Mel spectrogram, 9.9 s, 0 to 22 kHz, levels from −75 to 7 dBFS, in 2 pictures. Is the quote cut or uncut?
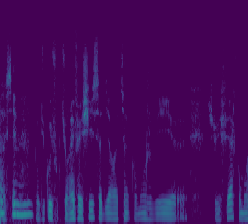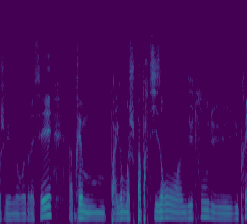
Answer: uncut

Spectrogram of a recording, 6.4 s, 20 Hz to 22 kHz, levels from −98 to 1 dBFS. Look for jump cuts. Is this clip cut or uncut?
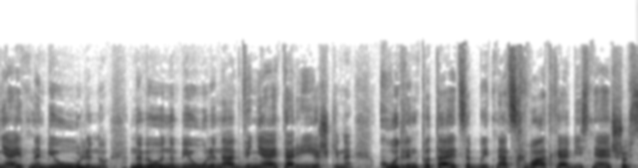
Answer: uncut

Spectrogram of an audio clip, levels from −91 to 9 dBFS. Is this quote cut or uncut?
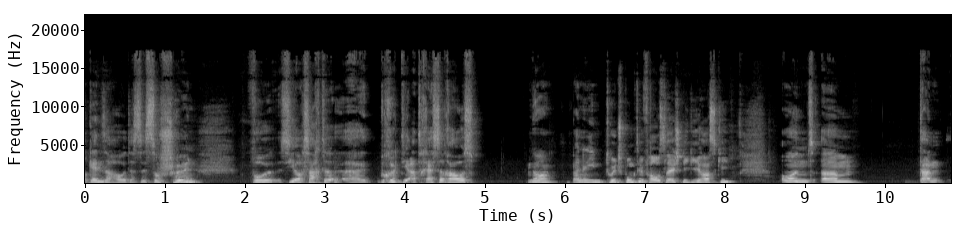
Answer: uncut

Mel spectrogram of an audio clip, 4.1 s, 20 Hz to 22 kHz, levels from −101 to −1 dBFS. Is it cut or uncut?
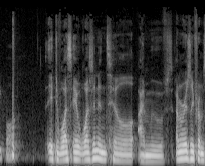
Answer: uncut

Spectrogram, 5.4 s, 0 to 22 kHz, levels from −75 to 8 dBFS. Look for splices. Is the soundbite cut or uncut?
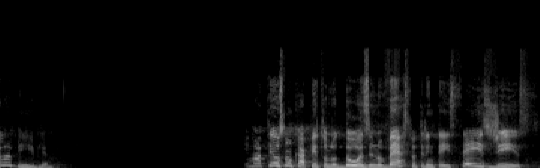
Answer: uncut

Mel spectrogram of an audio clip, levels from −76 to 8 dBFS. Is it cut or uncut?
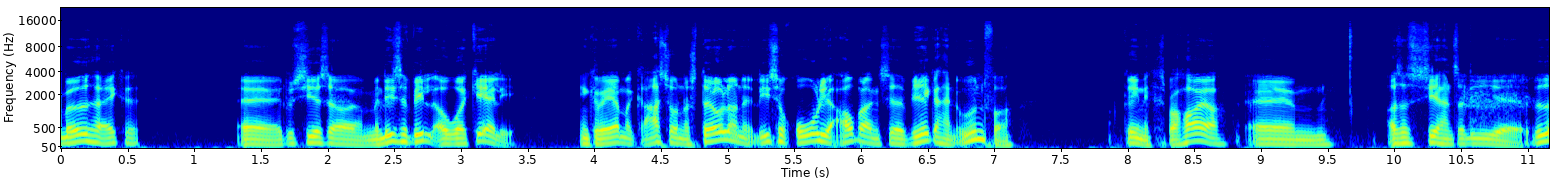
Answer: cut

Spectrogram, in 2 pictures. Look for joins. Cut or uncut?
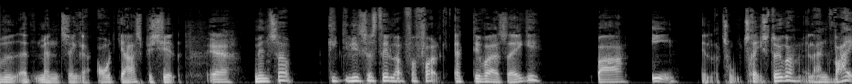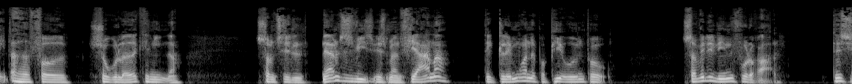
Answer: uncut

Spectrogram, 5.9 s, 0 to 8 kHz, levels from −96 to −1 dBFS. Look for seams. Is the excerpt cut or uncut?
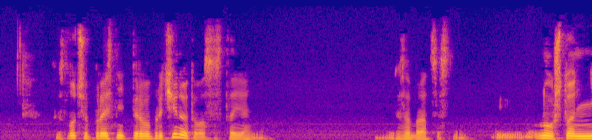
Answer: uncut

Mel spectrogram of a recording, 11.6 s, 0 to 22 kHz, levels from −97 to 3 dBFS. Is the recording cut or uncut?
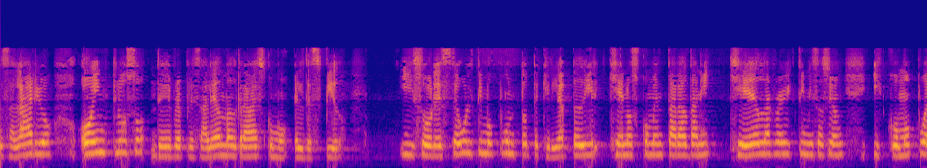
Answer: cut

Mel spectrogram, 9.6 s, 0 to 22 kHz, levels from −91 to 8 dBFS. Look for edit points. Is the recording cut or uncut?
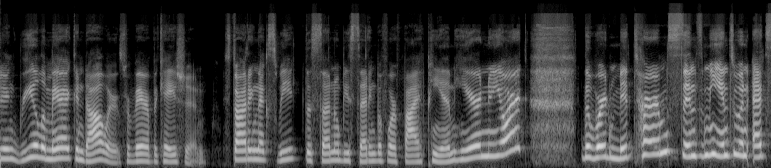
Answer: uncut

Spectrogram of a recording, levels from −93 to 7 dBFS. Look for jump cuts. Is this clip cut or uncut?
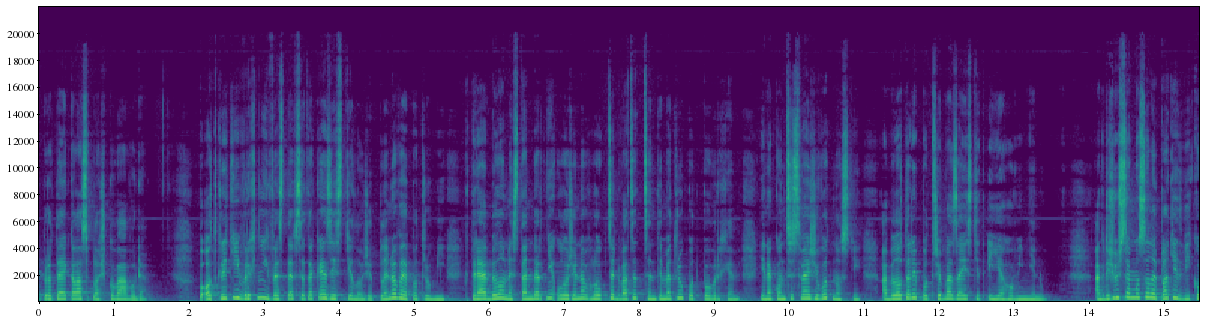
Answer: uncut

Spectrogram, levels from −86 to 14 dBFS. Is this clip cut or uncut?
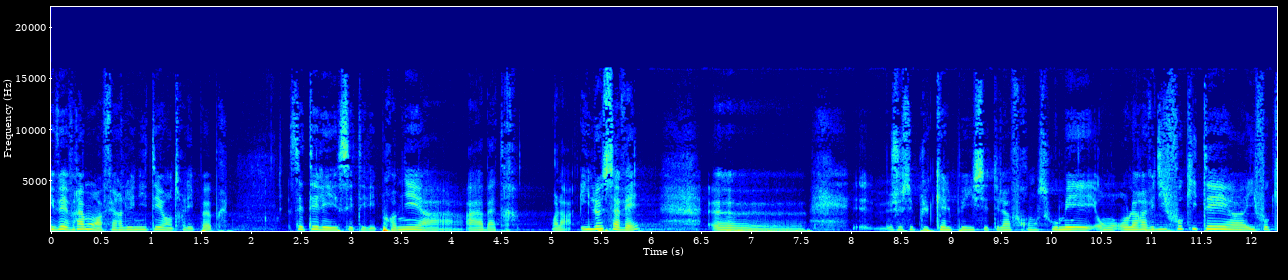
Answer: uncut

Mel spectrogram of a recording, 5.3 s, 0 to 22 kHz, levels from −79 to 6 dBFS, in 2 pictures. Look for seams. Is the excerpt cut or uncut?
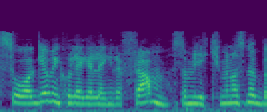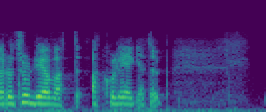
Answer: cut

